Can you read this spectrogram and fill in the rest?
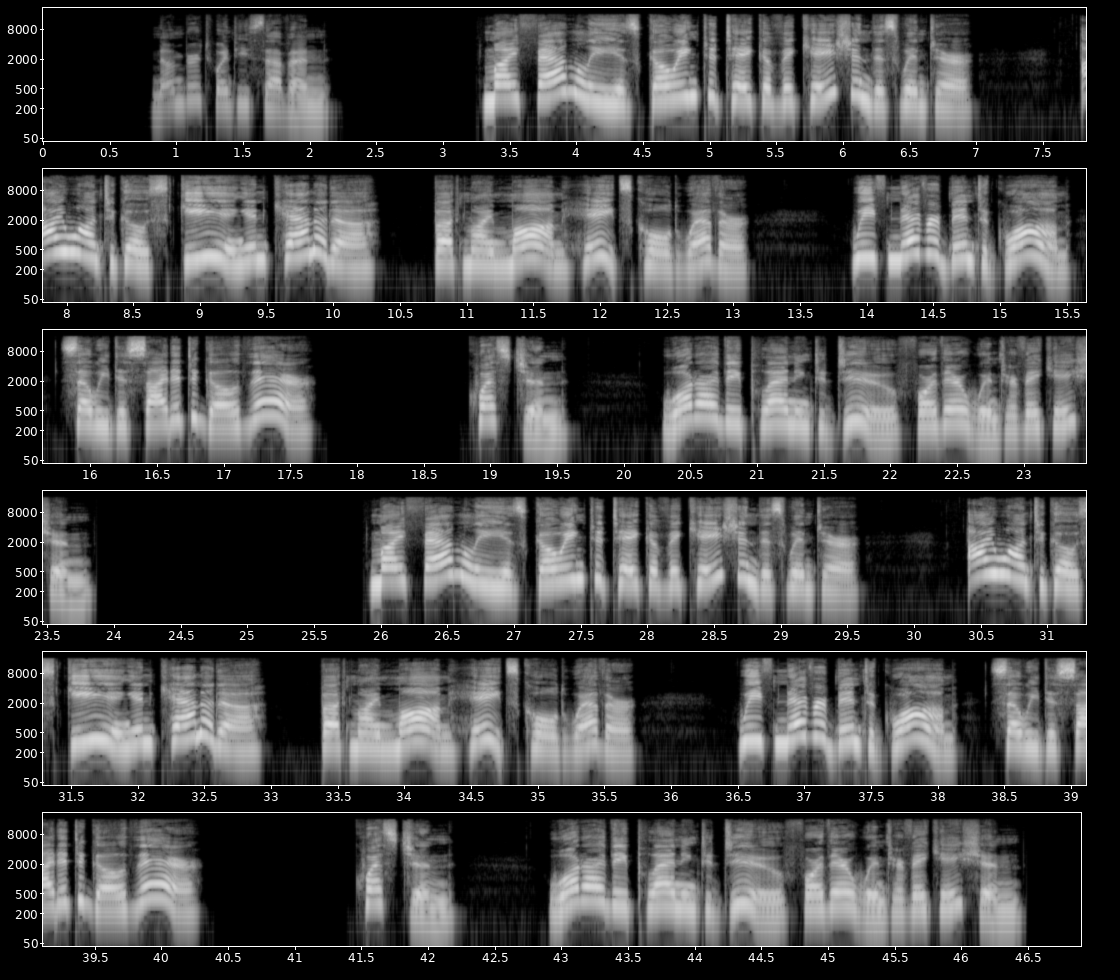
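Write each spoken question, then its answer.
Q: What are they planning to do for their winter vacation?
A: Go to Guam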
